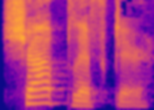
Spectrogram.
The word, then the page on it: shoplifter: American English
